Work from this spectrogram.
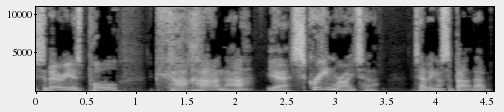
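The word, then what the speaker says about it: Khanna: How would you pronounce it, you mean? Yes, sorry, pronounce it. Kahana. Kahana.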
